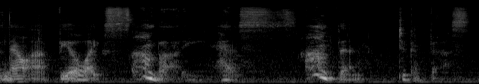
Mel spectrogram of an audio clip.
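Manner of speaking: preacher whispering to the congregation; hushed preacher. Acted. Preacher whispers to the church, urging a confession. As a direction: lean in and whisper the coaxing.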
